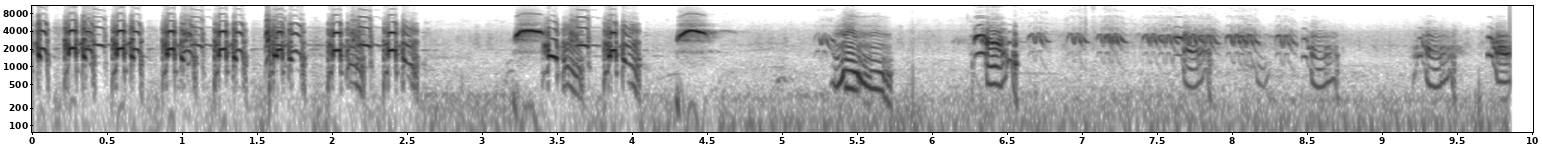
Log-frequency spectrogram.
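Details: Grey francolin giving a loud series of harsh, rasping repeated notes, then a pause followed by scattered squeaky and grating calls with varied, irregular spacing; faint low background rumble.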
